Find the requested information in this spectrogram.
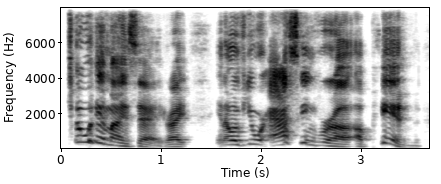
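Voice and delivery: high, pushy coaxing; urging Lucio. Acted. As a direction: egg her on to beg harder. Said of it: "Lucio's like".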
